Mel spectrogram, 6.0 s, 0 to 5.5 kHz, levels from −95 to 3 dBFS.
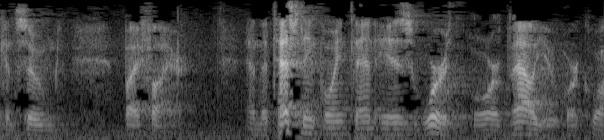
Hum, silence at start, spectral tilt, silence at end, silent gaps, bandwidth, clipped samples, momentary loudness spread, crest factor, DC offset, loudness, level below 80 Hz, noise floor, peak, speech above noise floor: none; 0 s; -2 dB/octave; 0 s; none; 5.4 kHz; under 0.1%; 23 LU; 30 dB; under 0.1%; -32 LUFS; -68 dBFS; -57 dBFS; -6 dBFS; 22 dB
